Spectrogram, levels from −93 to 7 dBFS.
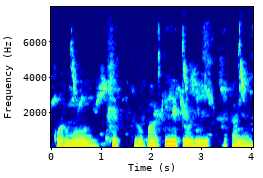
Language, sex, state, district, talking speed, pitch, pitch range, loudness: Bengali, male, West Bengal, Jhargram, 105 wpm, 110 Hz, 110-115 Hz, -29 LUFS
